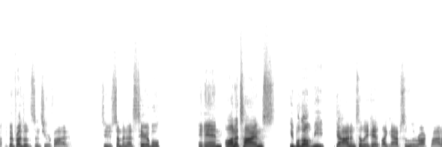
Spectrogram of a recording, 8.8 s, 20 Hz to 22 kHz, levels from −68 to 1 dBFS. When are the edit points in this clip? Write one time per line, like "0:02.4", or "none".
0:01.9
0:04.4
